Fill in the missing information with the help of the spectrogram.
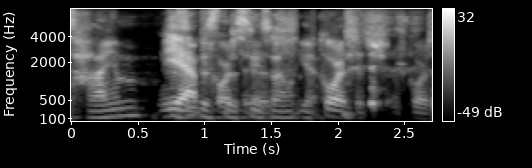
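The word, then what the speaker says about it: Chaim: Petrillo right yeah utrillo and shim sutin I'm sure I'm pronouncing that right I think it's hayam yeah of course of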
